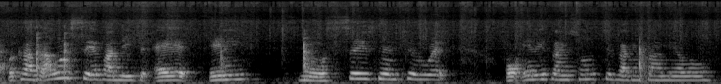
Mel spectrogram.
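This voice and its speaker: A woman's voice: medium pitch, background noise. Stuffed-up woman cooking, sizzling pan. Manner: chatty, homey, talks to viewers as y'all. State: stuffed up, nasal from bronchitis. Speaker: cooking channel host. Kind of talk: casual cooking vlog. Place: home kitchen at the stove. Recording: roomy kitchen with loud sizzling.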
